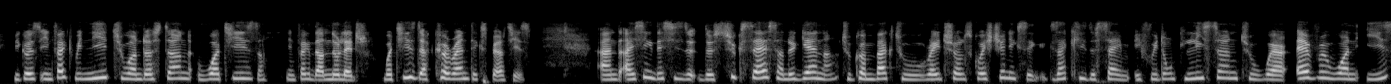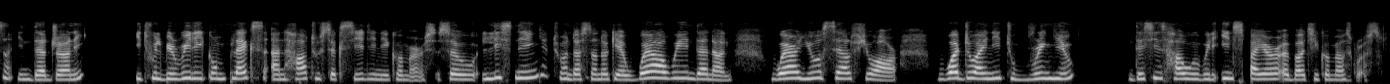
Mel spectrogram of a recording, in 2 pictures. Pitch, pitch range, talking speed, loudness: 255 Hz, 235-280 Hz, 195 wpm, -20 LUFS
